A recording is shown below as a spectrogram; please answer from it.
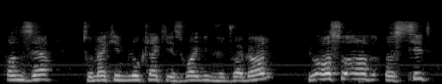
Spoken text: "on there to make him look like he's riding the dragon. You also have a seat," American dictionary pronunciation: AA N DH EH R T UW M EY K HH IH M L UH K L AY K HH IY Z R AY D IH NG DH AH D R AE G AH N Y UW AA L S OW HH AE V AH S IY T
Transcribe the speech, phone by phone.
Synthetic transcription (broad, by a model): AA N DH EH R T UW M EY K HH IH M L UH K L AY K HH IY Z W AY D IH NG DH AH D R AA G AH N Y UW AA L S OW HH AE V AH S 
